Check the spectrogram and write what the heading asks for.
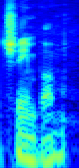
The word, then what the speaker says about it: Sheinbaum: And you pronounce it Sheinbaum, just like it's written, because it's Mexican.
